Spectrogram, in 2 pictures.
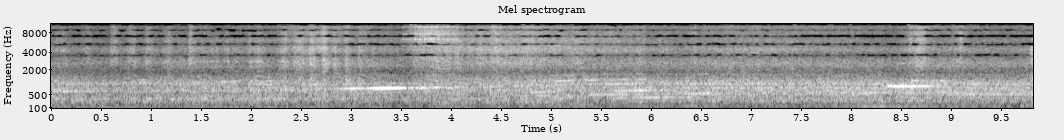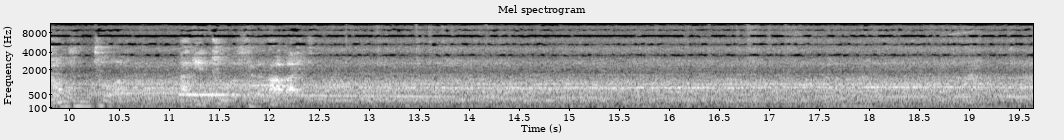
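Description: Tram wheels squeal and whine on the rails.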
